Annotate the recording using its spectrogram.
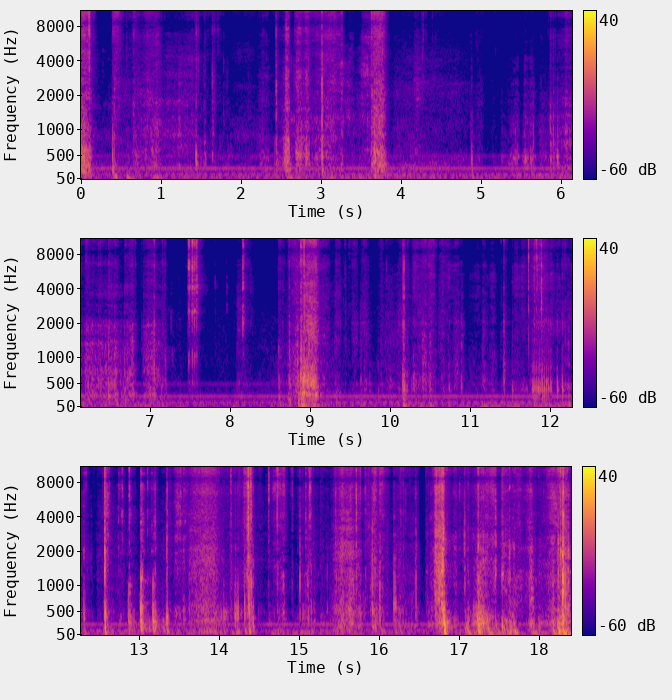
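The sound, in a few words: box cutter opening a keyboard's cardboard box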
